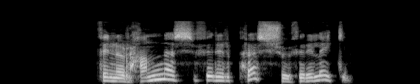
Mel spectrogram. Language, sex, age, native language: Icelandic, male, 40-49, Icelandic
